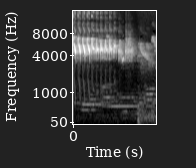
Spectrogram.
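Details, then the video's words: Brief burst of Brown-throated sunbird song, a fast series of high, sharp chirps running into a thin fading twitter, followed by low background noise. "SUARA BURUNG SOGOK ONTONG GACOR"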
